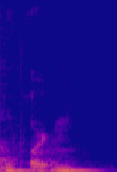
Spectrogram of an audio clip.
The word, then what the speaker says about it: important: Nobody pronounces that T. They just go important.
